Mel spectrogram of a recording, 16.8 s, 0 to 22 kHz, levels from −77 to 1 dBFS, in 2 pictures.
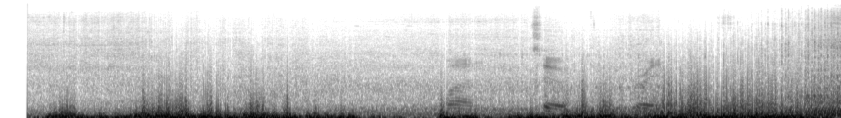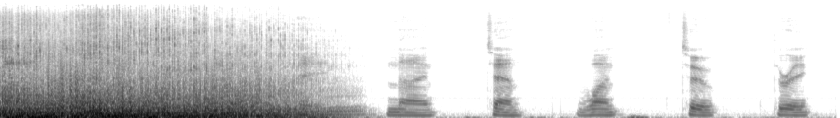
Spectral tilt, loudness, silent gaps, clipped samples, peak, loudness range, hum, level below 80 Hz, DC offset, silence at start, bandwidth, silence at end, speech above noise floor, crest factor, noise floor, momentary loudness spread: -8.5 dB/octave; -11 LUFS; none; under 0.1%; 0 dBFS; 9 LU; none; -10 dBFS; under 0.1%; 0.25 s; 8.8 kHz; 0.45 s; 23 dB; 8 dB; -55 dBFS; 13 LU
